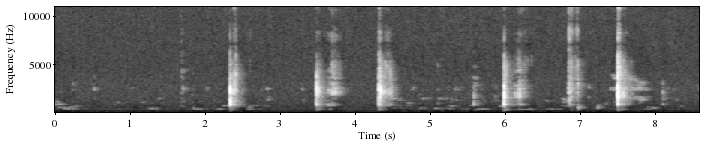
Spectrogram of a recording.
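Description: Mouth noises of someone chewing food: about six short, irregular wet clicks and smacks spaced a second or so apart.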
